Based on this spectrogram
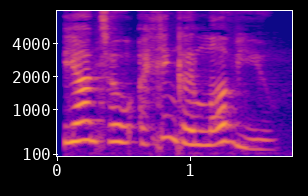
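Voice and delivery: loud, high gushing declaration; proclaiming. A narrator's reading. Keller proclaims her love to Ianto over supplies. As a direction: gush it out with delight. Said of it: "Keller proclaims".

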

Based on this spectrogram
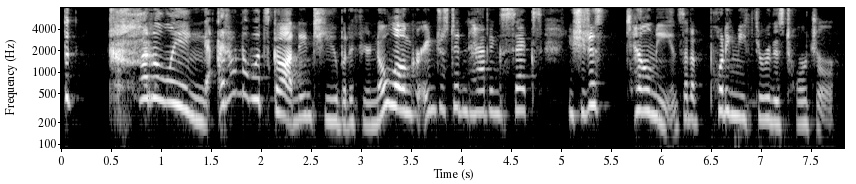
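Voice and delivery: high, fast frustrated rant; exasperated outburst. Acted. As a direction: vent it all in one rush.

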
